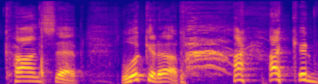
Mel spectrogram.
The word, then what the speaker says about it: Kansept: concept yes it's spelled concept but it is pronounced concept look it up I could verify this but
